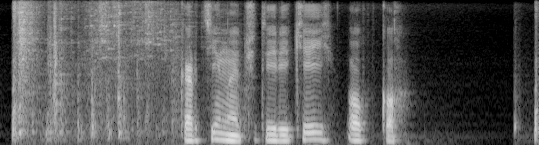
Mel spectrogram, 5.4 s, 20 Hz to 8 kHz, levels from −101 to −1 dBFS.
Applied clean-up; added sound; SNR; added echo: neural mask model RNNoise.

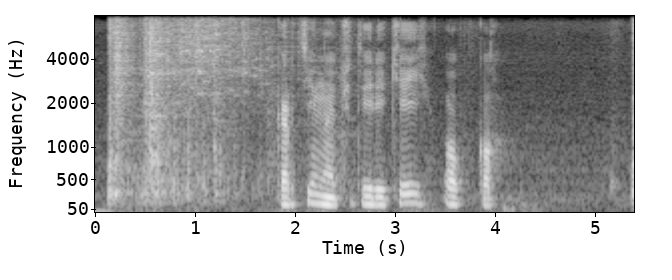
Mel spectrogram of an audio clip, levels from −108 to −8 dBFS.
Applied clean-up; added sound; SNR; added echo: none; Shatter; 2 dB; none.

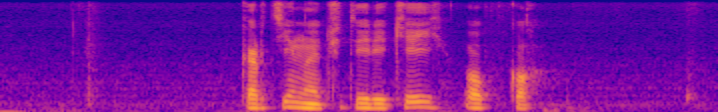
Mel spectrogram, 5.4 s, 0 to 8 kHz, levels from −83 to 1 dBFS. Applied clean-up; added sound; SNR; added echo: none; none; none; none.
